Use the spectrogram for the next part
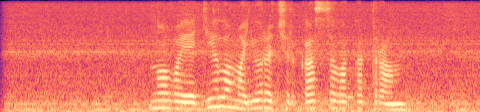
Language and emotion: Russian, neutral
